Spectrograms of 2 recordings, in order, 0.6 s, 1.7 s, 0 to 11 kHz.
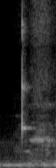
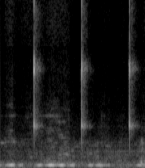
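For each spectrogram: First: A single bright flick with a high, thin ring near 2.6 kHz from a stiff PPS-printed turbine wheel. Second: Three quick, bright flicks that click and stop dead; the printed PETG wheel gives a dry plastic tick, no ring.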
